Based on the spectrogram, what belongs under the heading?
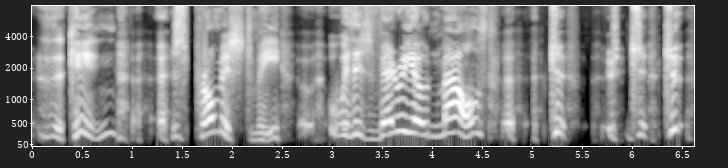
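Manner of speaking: high, loud, halting grandeur; solemn and grand. A narrator's reading. Humpty boasts of the king's promise, solemn and grand. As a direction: puff it up, stammering with importance. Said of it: "looked so solemn and grand".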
